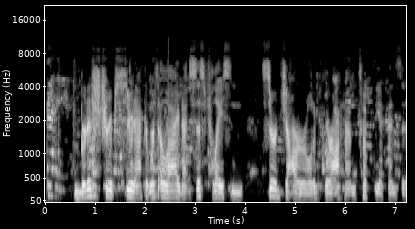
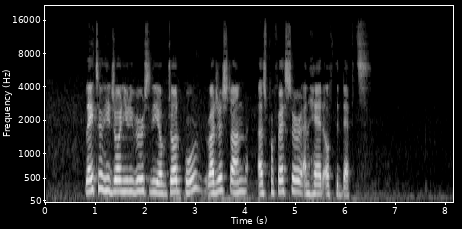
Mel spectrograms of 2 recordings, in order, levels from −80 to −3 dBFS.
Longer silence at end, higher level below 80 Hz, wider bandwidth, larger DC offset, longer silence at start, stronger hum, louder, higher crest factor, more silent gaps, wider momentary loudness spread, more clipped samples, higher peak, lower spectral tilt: second, 0 s vs 1.75 s; about the same, -60 dBFS vs -58 dBFS; second, 10.5 kHz vs 15.5 kHz; neither; second, 0.05 s vs 0.8 s; neither; first, -16 LUFS vs -19 LUFS; about the same, 16 dB vs 18 dB; neither; about the same, 11 LU vs 9 LU; neither; about the same, -2 dBFS vs -2 dBFS; about the same, -4.5 dB/octave vs -4.5 dB/octave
